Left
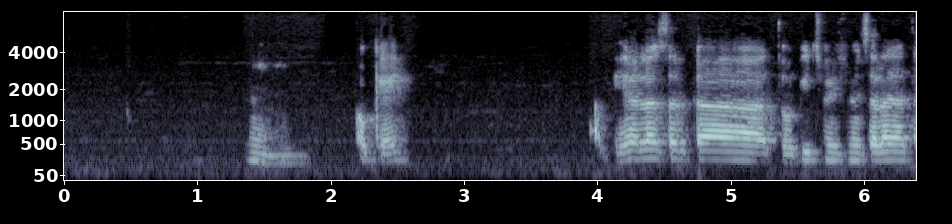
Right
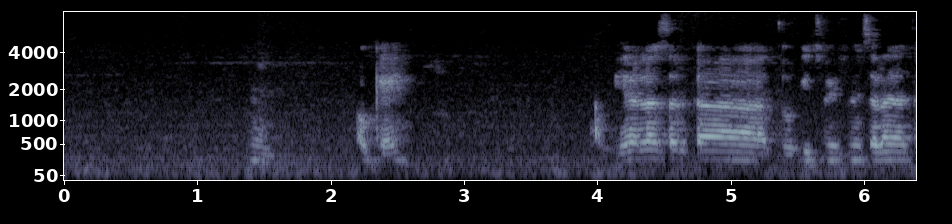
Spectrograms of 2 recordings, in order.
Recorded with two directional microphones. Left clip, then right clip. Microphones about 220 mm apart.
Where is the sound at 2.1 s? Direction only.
45° left (ahead or behind).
